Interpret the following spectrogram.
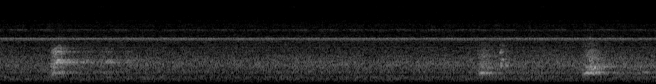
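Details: Rex the dog running around at night, recorded October 7, 2018: three short, somewhat distant barks, one early, then two close together near the end, over a steady high-pitched hum that runs throughout.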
